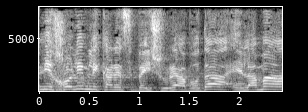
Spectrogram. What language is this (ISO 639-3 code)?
heb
